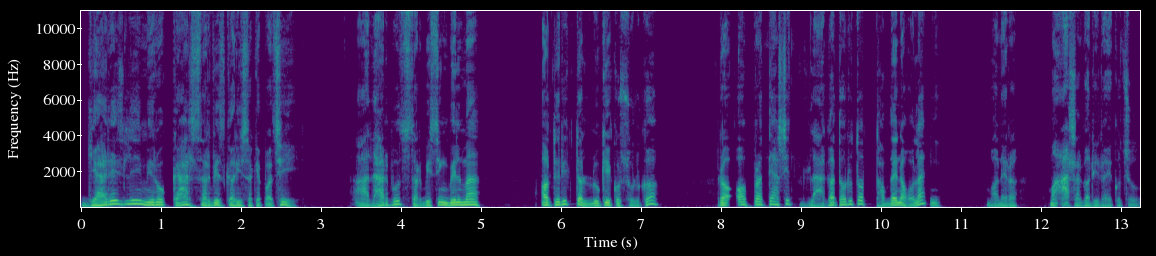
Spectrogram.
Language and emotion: Nepali, fearful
